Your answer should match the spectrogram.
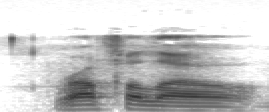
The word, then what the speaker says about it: Ruffalo: And I love the way that, I'm going to mispronounce his name, Ruffio. – Ruffalo. – Ruffalo. There's an L in there. I always remember that. It's Buffalo with an R.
